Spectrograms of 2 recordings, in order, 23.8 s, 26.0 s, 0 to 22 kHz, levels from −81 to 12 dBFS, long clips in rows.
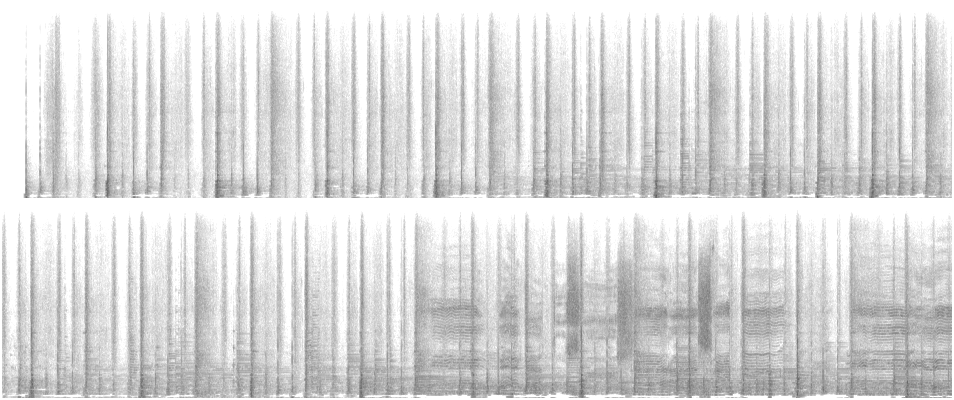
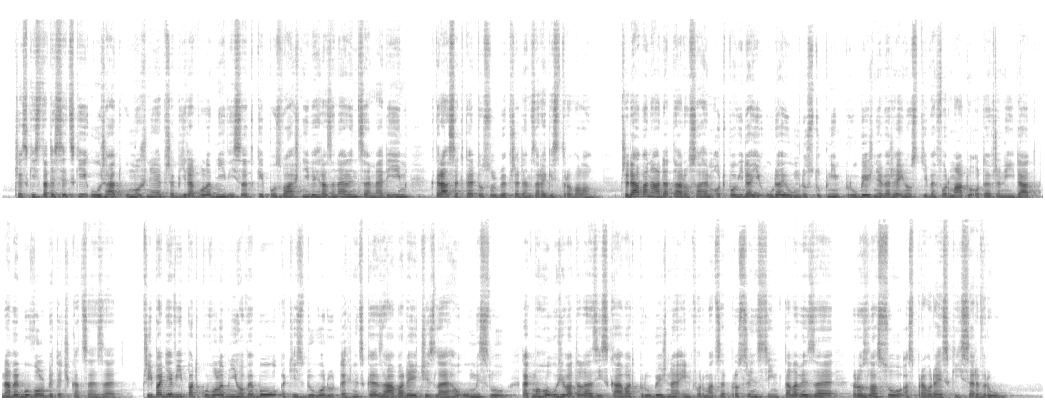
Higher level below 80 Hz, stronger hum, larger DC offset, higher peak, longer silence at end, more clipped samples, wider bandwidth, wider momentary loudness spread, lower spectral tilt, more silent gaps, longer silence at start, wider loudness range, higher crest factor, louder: about the same, -58 dBFS vs -56 dBFS; neither; neither; about the same, -4 dBFS vs -4 dBFS; second, 0 s vs 0.35 s; neither; about the same, over 20 kHz vs 20 kHz; first, 11 LU vs 7 LU; second, -1 dB/octave vs -6.5 dB/octave; neither; about the same, 0.25 s vs 0.15 s; first, 7 LU vs 2 LU; first, 30 dB vs 20 dB; second, -32 LUFS vs -23 LUFS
